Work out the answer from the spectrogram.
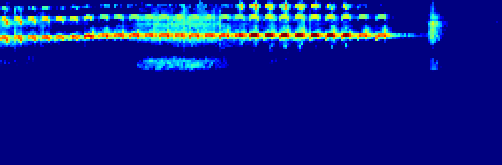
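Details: Songbird used as a lure call, giving a long, high, rapid pulsed trill that rises slightly and holds for about three seconds. A short chirp follows after a brief pause, over a quiet background.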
